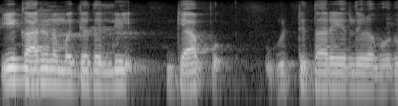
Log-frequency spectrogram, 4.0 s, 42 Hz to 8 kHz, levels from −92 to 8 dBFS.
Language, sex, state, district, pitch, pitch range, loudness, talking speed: Kannada, male, Karnataka, Koppal, 120 Hz, 115-130 Hz, -19 LUFS, 105 wpm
